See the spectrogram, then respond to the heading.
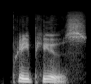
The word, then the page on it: prepuce: American English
